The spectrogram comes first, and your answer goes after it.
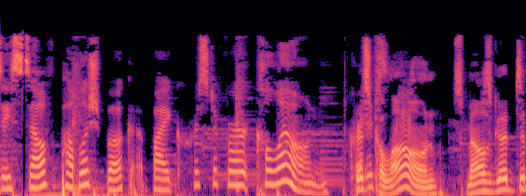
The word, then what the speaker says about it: Colon: It is a self-published book by Christopher Cologne. Chris Cologne smells good to me. But Look at her. That broke that fucking cold little exterior. He's like, hee. But it is spelled Colon.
